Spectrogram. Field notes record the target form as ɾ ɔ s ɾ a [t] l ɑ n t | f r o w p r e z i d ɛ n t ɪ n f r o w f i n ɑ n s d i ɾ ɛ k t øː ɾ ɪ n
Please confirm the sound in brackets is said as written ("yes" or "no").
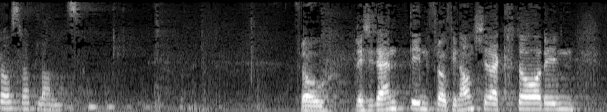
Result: yes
